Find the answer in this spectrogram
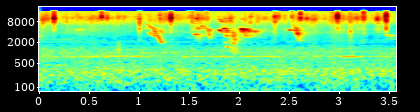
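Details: Several sparrows in a back alley, recorded on 28 January 2022: short, high, downward-slurred chirps scattered through the middle seconds over a steady low rumble of background noise.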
